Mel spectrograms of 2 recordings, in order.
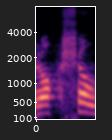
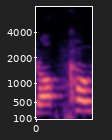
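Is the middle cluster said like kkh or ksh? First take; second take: ksh; kkh. First: The middle cluster sounds like k followed by sh. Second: The middle cluster sounds like a doubled k plus kh. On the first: The speaker calls it right. "রক্ষা উচ্চারণ করা উচিত ছিল" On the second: The speaker calls it wrong. "রক্ষা উচ্চারণ না করে"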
